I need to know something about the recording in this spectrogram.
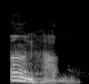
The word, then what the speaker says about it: anhaben: quando tá tudo junto, a sílaba tônica recai em cima do prefixo. Isso para os verbos separáveis de uma forma geral. Então aqui é anhaben, haben, heimgehen, heimgehen, zurechtkommen. Aqui é mais forte.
